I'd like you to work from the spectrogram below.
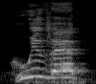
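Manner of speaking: a granny calling through the door; Grandma's voice. Acted.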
